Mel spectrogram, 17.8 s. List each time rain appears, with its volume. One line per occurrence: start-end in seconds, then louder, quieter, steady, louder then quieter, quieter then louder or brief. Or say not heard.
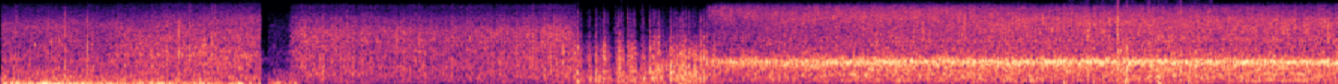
0.0-17.8 louder.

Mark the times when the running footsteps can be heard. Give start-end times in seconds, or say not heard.
14.2-15.9.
